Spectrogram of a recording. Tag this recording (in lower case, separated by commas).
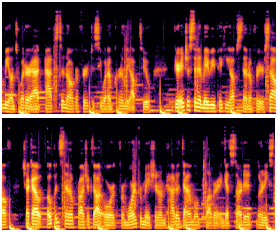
typing on typewriter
